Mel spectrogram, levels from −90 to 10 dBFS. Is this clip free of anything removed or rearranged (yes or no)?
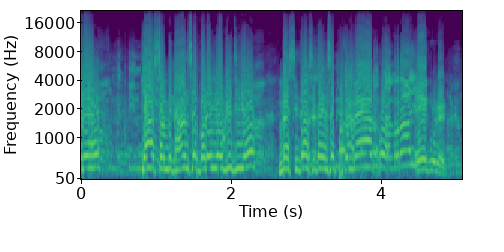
yes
